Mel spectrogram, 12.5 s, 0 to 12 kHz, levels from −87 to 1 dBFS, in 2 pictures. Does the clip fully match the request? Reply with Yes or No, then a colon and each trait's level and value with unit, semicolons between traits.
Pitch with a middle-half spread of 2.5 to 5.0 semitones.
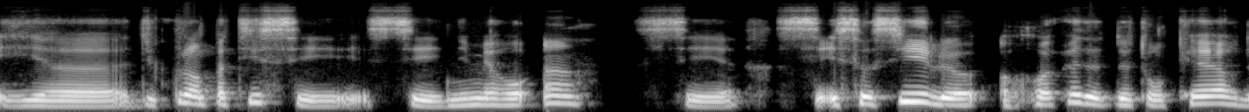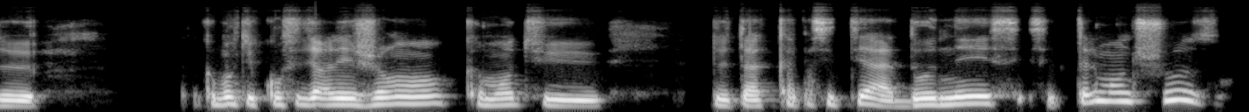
No: wide, 5.5 semitones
